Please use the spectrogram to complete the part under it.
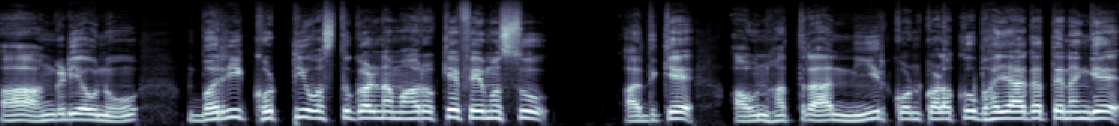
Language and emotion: Kannada, fearful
